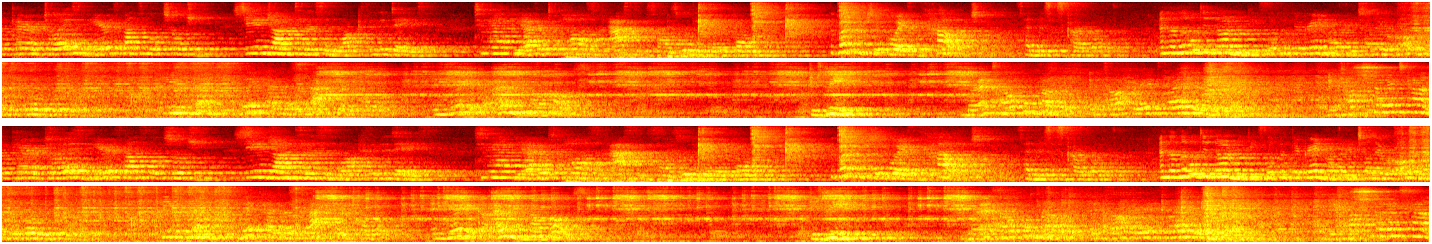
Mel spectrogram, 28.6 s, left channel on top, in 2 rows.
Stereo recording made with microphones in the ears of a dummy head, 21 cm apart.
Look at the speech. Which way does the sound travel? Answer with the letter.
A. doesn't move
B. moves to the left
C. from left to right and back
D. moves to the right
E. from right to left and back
C.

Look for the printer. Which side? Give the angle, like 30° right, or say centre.
60° right.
